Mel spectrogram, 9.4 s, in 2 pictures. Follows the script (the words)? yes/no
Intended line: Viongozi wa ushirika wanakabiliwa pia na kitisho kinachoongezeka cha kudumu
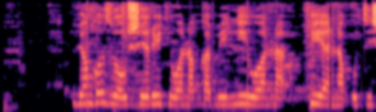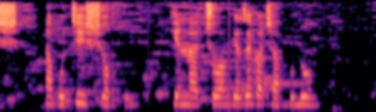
yes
